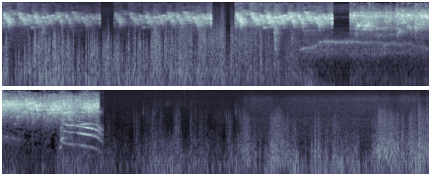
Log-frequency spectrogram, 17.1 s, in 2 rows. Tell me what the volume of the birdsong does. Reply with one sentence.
The loudness of the birdsong goes up.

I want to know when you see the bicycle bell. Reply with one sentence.
The bicycle bell can't be heard in this clip.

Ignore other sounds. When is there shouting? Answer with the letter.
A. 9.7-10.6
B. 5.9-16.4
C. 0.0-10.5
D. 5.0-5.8
A.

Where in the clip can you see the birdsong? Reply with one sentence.
The birdsong can be heard from 0.0 to 10.5 s.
